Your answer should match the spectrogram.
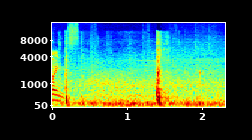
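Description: Steady rumble of road traffic, with one sharp knock about one and a half seconds in.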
